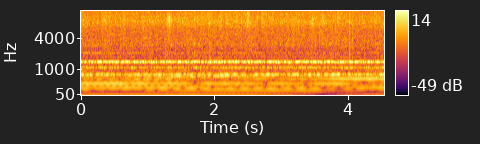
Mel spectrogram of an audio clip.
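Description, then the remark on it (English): Summer rain falling in a steady, even hiss with soft patter, underlaid by sustained low humming tones that hold unchanged throughout; no voices. “As you listen to the rain, synchronize your breath with its pattern.”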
